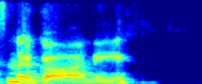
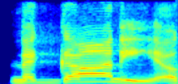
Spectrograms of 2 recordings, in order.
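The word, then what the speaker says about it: Negaunee: It's Naganai. – Naganai.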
